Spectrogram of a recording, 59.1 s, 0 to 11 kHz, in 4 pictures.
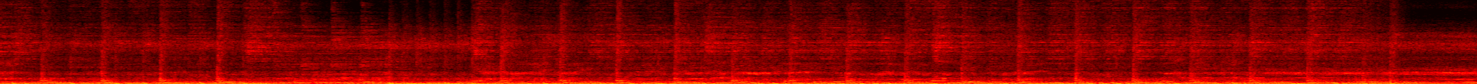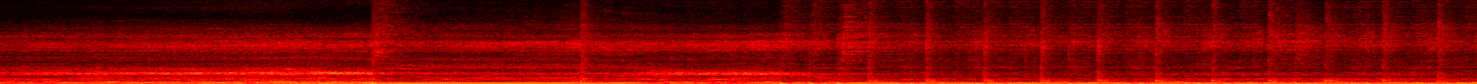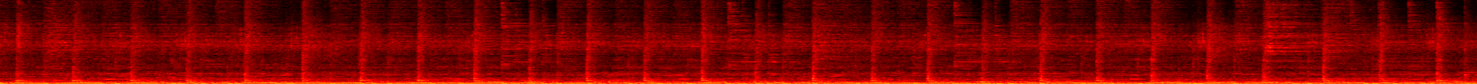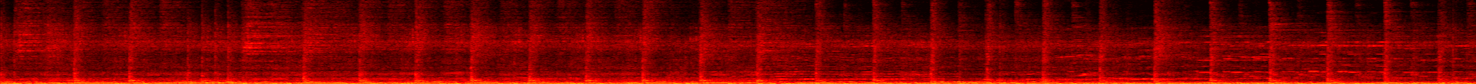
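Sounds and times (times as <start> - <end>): drums: 0.0 - 59.0
rock band playing live: 0.0 - 59.0.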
